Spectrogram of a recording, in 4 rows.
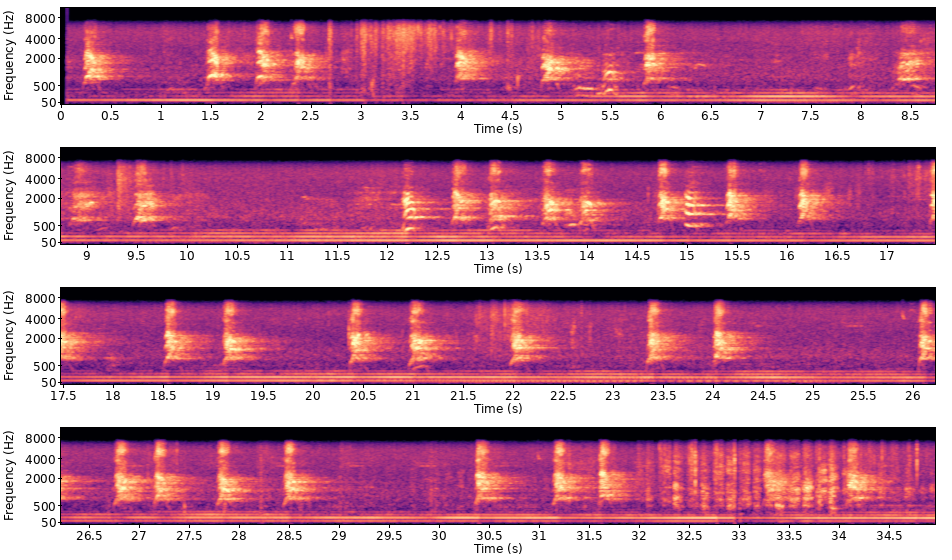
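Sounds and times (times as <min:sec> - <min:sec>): steady low hum: 0:00.1 - 0:34.9
dog barking: 0:00.2 - 0:00.6, 0:01.4 - 0:02.7, 0:04.0 - 0:06.3, 0:08.4 - 0:09.9, 0:12.2 - 0:16.5, 0:17.4 - 0:17.9, 0:18.5 - 0:19.6, 0:20.4 - 0:21.4, 0:22.0 - 0:22.4, 0:23.3 - 0:24.4, 0:26.0 - 0:28.9, 0:30.4 - 0:32.0, 0:33.2 - 0:34.4.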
